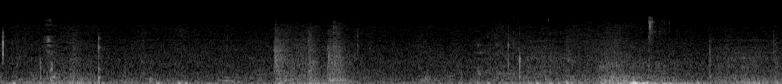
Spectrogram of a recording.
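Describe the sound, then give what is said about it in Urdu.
Windows are opened in a hot room: a few soft sliding scrapes and light knocks sound at moderate level, with a firmer thump near the end. “یہ کھڑکیاں کھولو نا, مجھے بڑی گرمی لگ رہی ہے, ادھر کی بھی کھول دو ذرا, ساری کھولو اوپر والی”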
